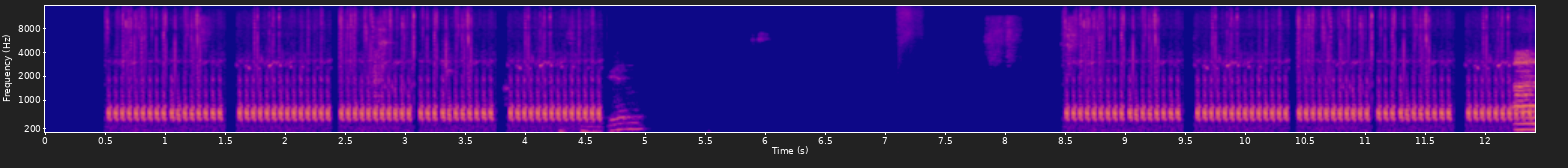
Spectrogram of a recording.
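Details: A cane toad, widespread in Puerto Rico, gives a steady, low, purring trill in repeated bursts about a second long; it is played to contrast with the call of the Puerto Rican crested toad.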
